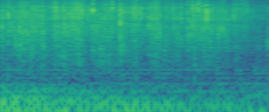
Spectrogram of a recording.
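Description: Paper bag crumpled and crushed between the hands, with the hollow plastic bottle-top shell inside it giving way: a dense, steady crinkling and crackling.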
